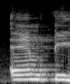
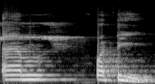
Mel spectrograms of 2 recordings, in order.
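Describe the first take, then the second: First: The p sound is left out completely. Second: A clear p sound is pronounced mid-word. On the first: The speaker calls it right. "इसका पी जो है ना वो silent होता है" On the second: The speaker calls it wrong. "कुछ लोग इसको एम पट्टी पढ़ते हैं"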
